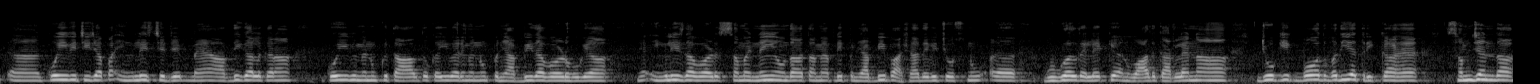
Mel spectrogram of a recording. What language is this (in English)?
Punjabi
